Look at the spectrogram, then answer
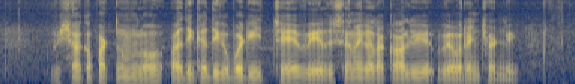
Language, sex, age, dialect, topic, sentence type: Telugu, male, 18-24, Utterandhra, agriculture, question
